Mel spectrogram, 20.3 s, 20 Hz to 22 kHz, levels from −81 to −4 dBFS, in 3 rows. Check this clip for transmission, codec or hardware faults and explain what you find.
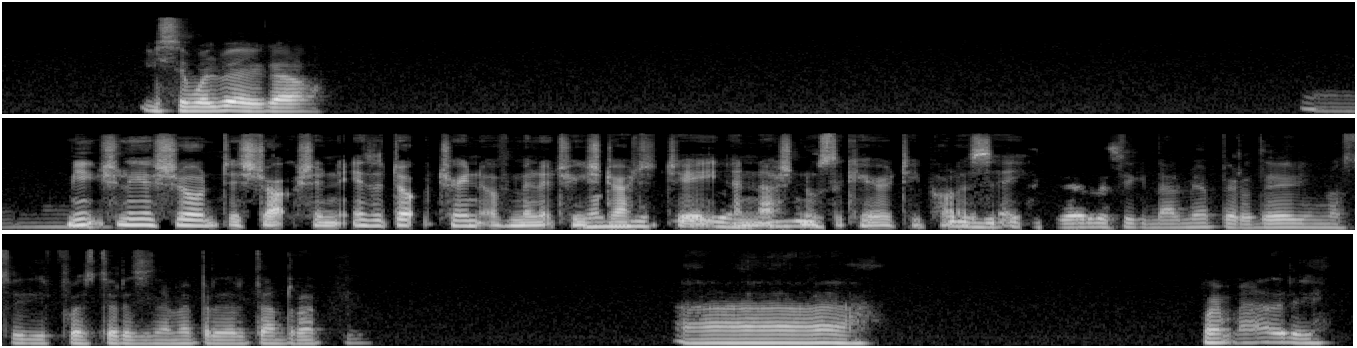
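Two stretches of speech suppressed in double talk stand out. The first runs from 9.6 to 11.05 s, the second from 11.25 to 12.35 s. In both, the speech drops sharply, by about 30 dB at worst and then about 25 dB. It sounds dulled and broken up. The likely cause is an echo canceller meeting two talkers at once. It cannot tell the near voice from loudspeaker echo, so it turns everything down.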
